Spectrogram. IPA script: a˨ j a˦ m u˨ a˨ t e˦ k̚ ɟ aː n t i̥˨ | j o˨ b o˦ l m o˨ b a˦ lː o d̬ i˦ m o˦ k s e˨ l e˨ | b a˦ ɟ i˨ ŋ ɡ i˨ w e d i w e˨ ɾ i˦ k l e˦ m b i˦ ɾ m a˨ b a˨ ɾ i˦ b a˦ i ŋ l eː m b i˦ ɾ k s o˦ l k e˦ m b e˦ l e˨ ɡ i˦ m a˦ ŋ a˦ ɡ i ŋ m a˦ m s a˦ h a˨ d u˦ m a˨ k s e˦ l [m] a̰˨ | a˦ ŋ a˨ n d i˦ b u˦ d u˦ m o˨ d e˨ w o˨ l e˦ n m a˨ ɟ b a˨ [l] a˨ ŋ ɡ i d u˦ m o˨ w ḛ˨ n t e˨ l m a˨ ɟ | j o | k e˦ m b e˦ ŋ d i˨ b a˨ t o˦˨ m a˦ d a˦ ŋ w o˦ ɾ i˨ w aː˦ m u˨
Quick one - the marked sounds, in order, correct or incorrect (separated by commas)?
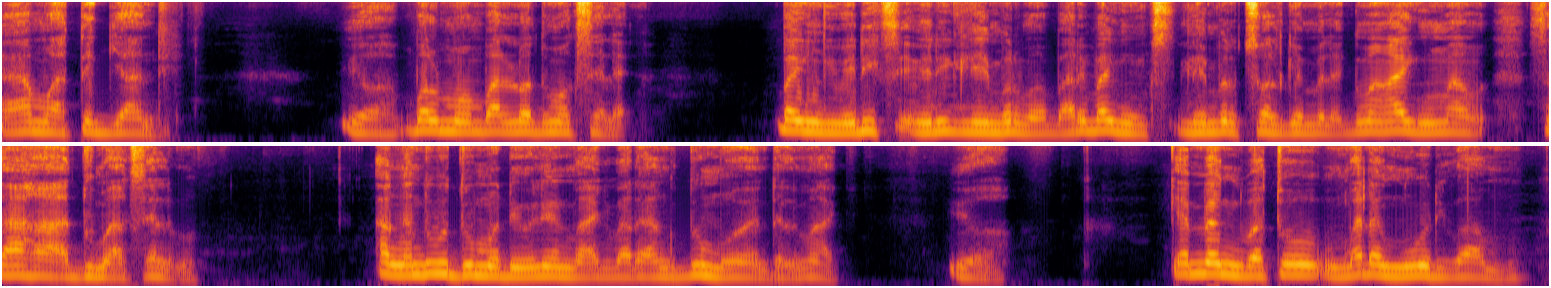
correct, incorrect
